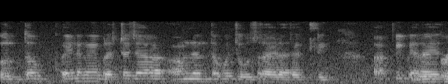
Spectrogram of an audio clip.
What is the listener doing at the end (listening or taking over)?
taking over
